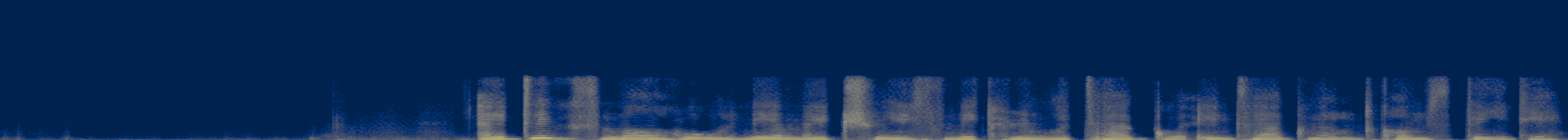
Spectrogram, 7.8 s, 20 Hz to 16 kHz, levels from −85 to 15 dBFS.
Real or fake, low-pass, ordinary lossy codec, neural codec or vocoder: fake; 7.2 kHz; none; codec, 16 kHz, 1 kbps, FreqCodec, smaller model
